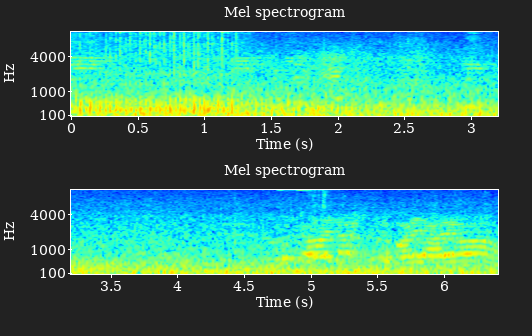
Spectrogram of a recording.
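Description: Street traffic: a small motor vehicle engine passes close by with a rapid pulsing note for about the first second, over a steady low rumble of traffic.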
